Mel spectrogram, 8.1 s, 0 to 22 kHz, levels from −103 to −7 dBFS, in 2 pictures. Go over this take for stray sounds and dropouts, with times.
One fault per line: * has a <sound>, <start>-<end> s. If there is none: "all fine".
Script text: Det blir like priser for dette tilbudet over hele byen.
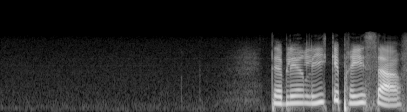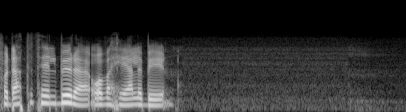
all fine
